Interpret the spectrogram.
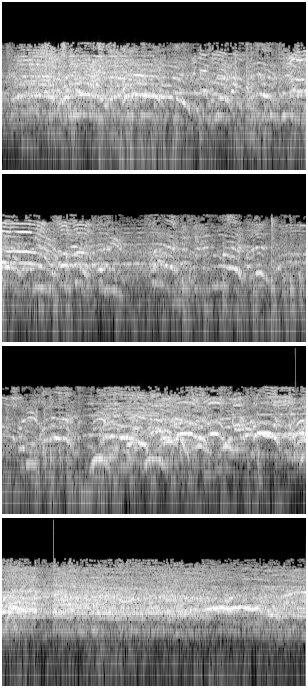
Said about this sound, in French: À l'avant du bar, les anglophones vibrent à leur manière. À l'arrière, les francophones et quelques anglophones font résonner leur ferveur. À chaque but du PSG, les cris s'intensifient.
